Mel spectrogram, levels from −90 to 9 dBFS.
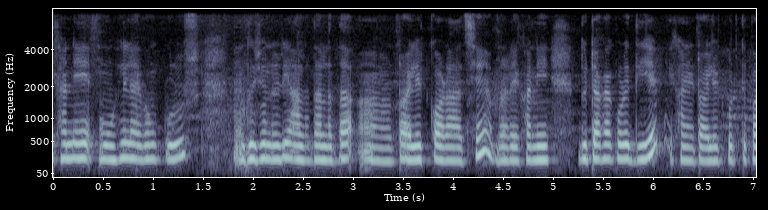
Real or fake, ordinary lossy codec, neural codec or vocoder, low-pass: fake; none; vocoder, 44.1 kHz, 80 mel bands, Vocos; 7.2 kHz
